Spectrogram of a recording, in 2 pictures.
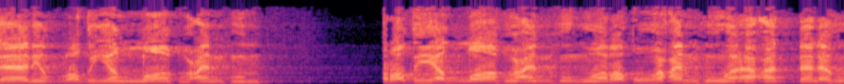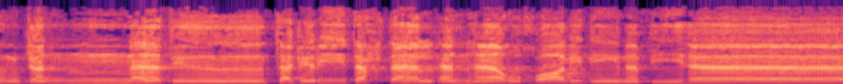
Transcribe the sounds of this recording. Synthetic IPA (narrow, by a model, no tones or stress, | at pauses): aːnɪɾˤɑd̪ˤɨjalːɑːhʊʕanɦʊm | ɾˤɑd̪ˤɨjalːɑːɦʊʕanɦʊmwɑɾˤɑd̪ˤuːʕanɦʊwaʔaʕad̪ːalaɦʊmd͡ʒanː | aːt̪nt̪ad͡ʒɾiːt̪aħt̪ahalʔanɦɑːɾˤʊxɑːlɪd̪iːnafiːɦaː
